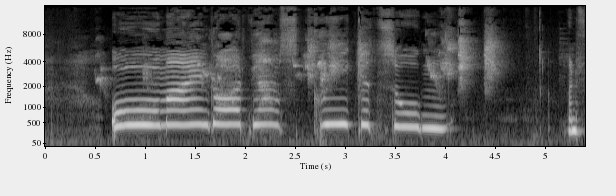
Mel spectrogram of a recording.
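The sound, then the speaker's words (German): Loud bird calls: a run of harsh, squawking chirps repeating in quick bursts for several seconds, with short gaps between them and no talking. “Vögel sind gerade ein bisschen laut.”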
